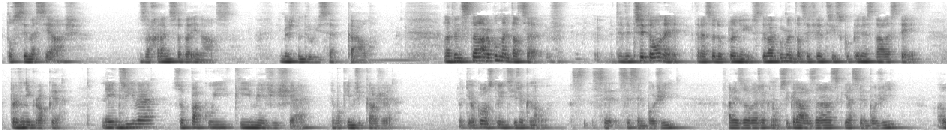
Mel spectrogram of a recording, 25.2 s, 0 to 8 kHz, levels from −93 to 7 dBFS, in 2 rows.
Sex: male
